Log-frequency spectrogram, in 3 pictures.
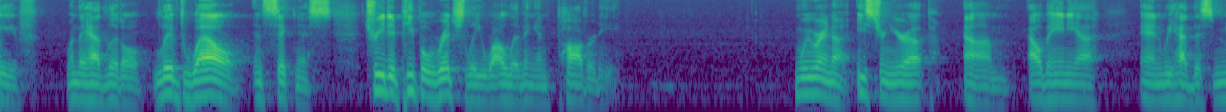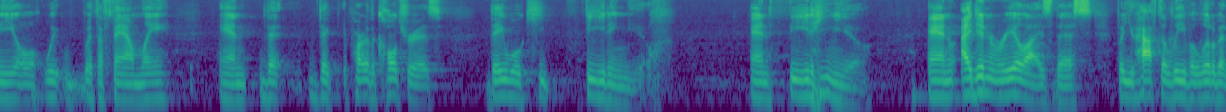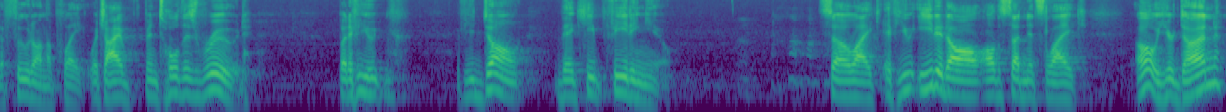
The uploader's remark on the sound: The Live recording of the 10am Sunday Service at Steadfast Church in Carlsbad, California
